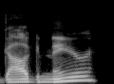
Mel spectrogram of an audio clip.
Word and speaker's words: Gagne: Gagne. And at the Olympics he goes to, Carl Gotch was actually there. – I think you mispronounced that. It's actually pronounced Gagner.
